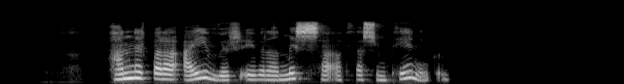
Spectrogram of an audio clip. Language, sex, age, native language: Icelandic, female, 20-29, Icelandic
